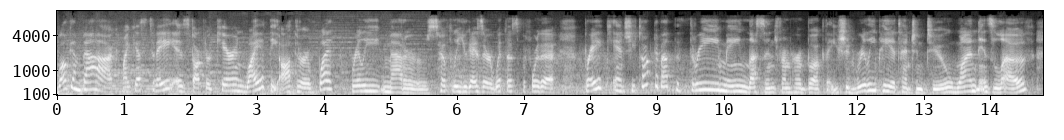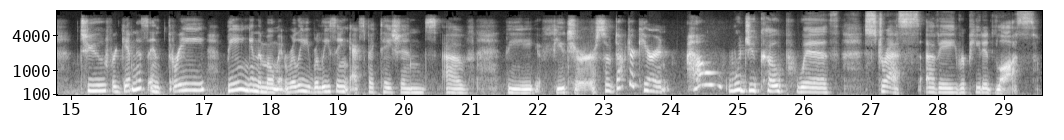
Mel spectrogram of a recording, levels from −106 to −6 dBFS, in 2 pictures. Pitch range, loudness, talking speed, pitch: 165-235 Hz, -13 LUFS, 145 wpm, 195 Hz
